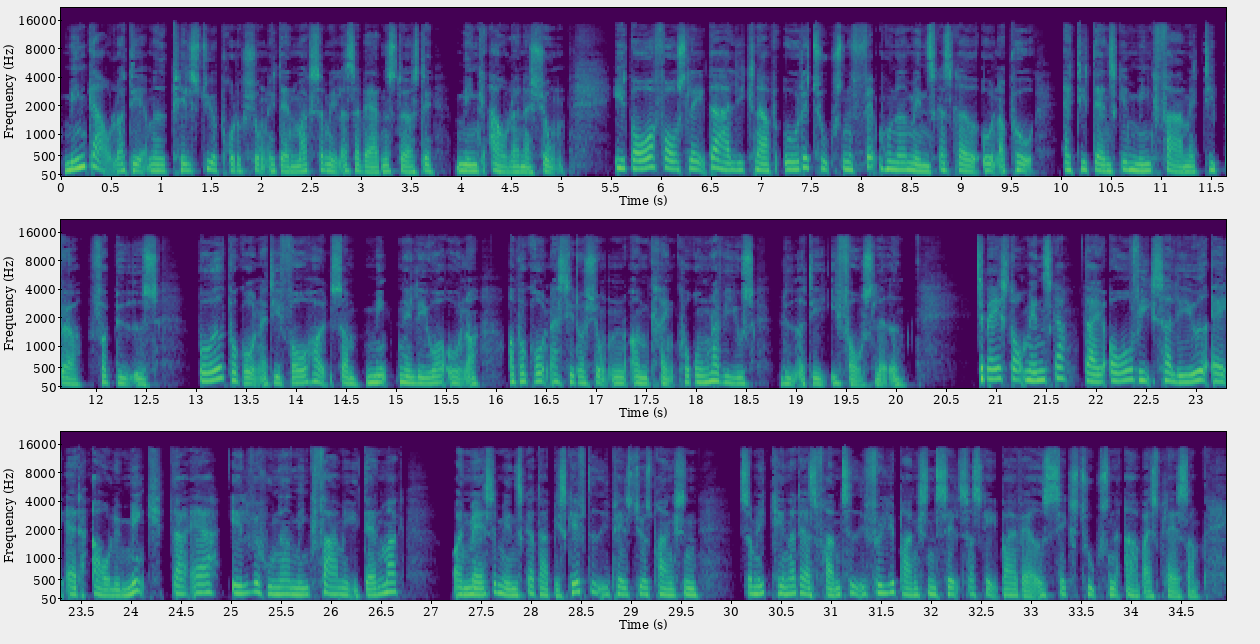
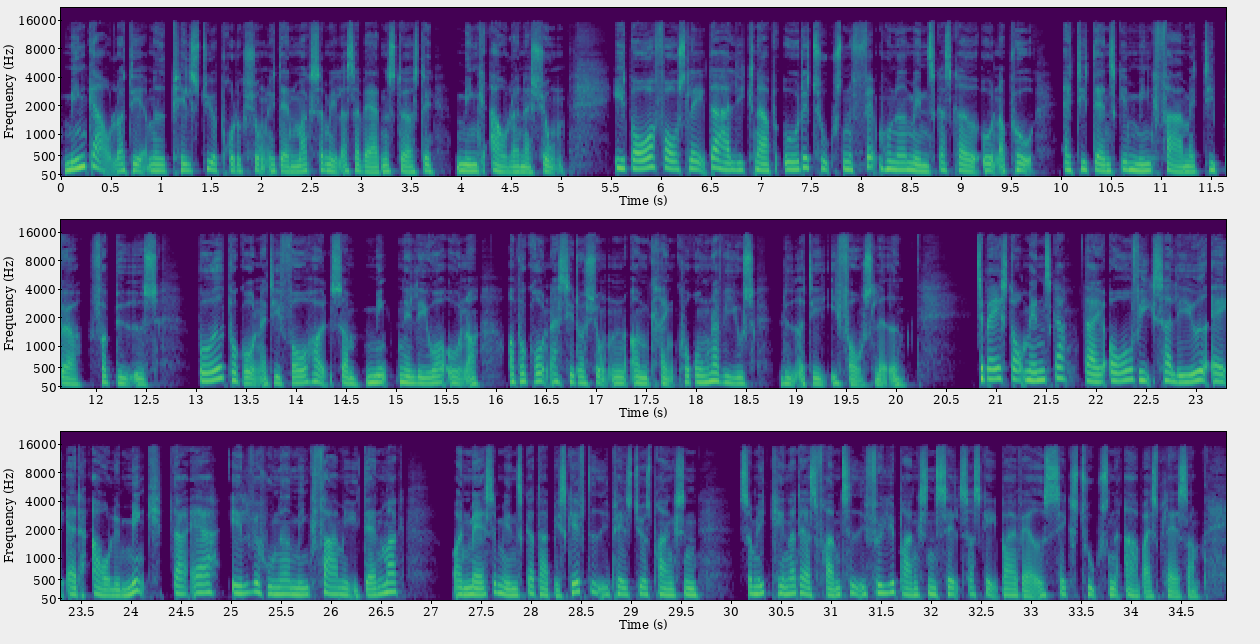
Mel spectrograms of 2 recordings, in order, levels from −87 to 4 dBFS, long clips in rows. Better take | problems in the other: second | garbled, watery; slightly; nothing above 15 kHz

